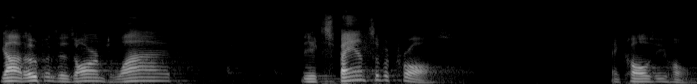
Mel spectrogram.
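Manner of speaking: normal talking voice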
